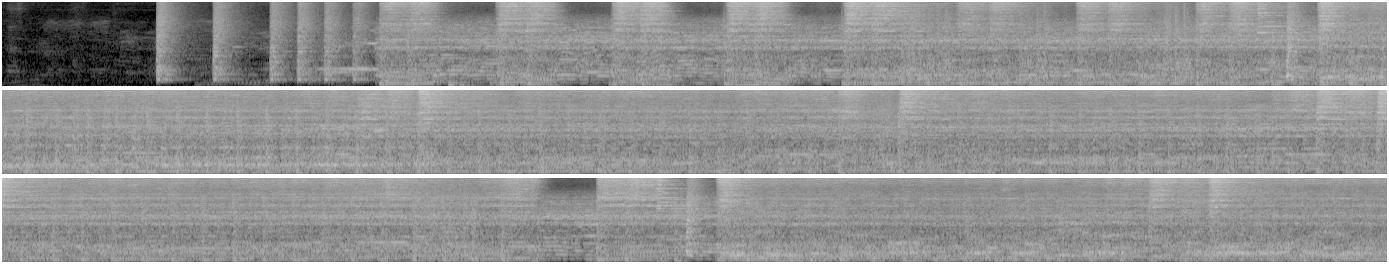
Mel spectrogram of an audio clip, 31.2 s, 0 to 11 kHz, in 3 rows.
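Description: Live heavy metal band starting a song: a few sharp drum hits about a second in, then the full band comes in with distorted electric guitar and pounding drum kit. The band stops for a moment about 25 seconds in, then crashes back in.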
